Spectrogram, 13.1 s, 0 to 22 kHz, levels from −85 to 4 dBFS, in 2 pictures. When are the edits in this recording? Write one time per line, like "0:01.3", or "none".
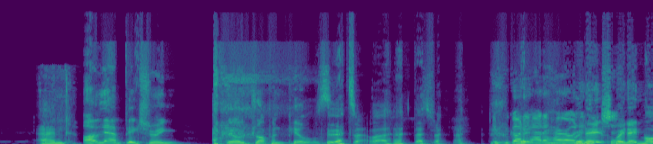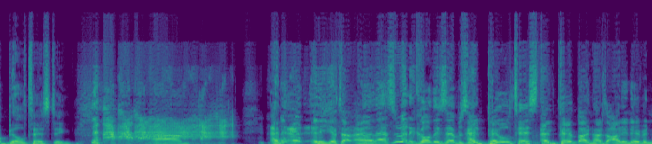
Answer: none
